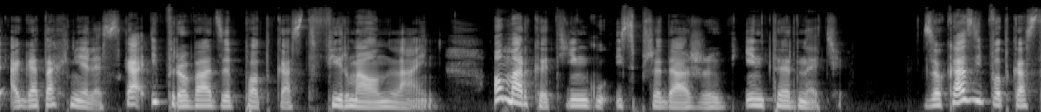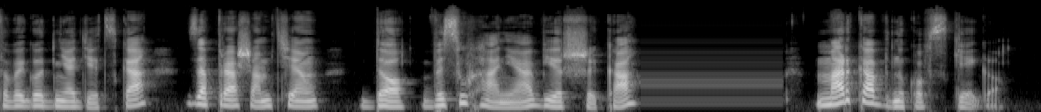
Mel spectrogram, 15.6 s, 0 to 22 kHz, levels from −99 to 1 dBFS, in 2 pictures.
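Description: At 12.62 s, right after "do wysłuchania wierszyka", a system hang loop repeats a 10 ms slice until 13.68 s, giving a steady 100 Hz buzz while about a second of speech is lost.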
